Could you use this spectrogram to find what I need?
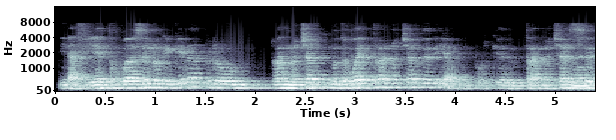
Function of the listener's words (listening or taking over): listening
